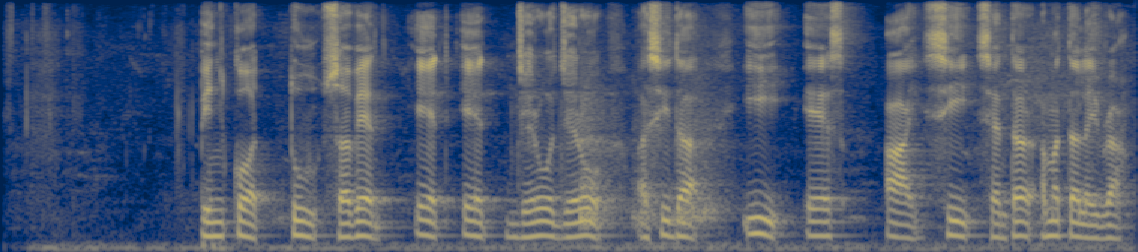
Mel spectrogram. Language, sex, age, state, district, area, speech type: Manipuri, male, 30-45, Manipur, Kangpokpi, urban, read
